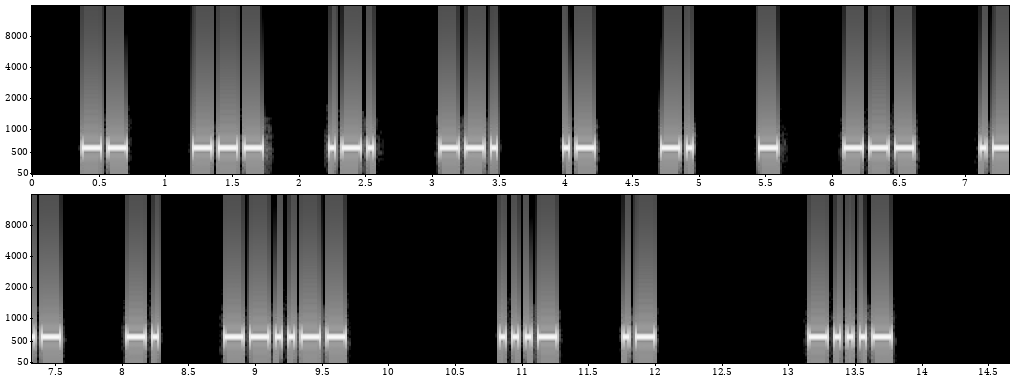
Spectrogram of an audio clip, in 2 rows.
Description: Morse code, heard as a keyed tone, about 25 wpm, spaced as for 13 wpm, 600 Hz. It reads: MORGANTOWN, VA <BT>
